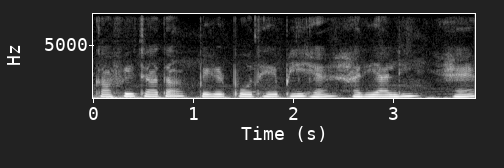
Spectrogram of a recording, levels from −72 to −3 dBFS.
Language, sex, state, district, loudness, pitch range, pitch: Hindi, male, Delhi, New Delhi, -15 LUFS, 185-205 Hz, 195 Hz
